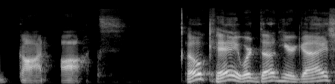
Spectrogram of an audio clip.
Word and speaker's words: Godox: the way fun fact it's not go docks it's actually pronounced God ox okay we're done here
